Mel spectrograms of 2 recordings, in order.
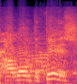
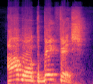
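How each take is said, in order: First: Said in the usual way. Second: BIG stressed, then falling on fish. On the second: Real, not acted. Speaker saying who should be charged, stress on BIG. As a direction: punch the word BIG.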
